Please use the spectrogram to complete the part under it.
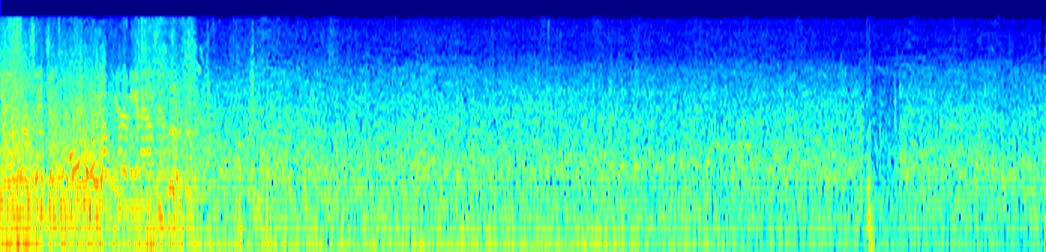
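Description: A race car engine winds down as the car coasts to a stop.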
